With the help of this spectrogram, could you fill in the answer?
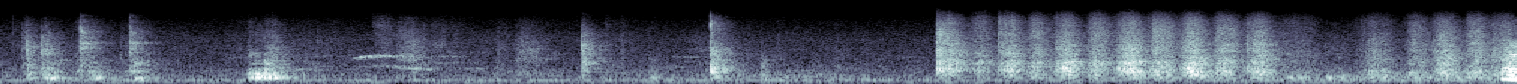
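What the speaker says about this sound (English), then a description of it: "Last cut to make is to slice this thing off, and I use just a regular saw like this to make that happen" A regular hand saw cuts through a foam jug in scattered rasping strokes at first, then settles into a steady, fast back-and-forth sawing rhythm that grows louder, close up with no talking.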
